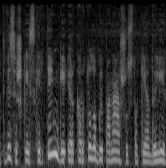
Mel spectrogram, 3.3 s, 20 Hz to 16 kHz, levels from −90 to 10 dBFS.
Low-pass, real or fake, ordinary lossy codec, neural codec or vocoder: 14.4 kHz; fake; AAC, 48 kbps; vocoder, 44.1 kHz, 128 mel bands, Pupu-Vocoder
